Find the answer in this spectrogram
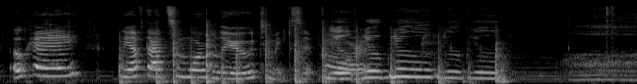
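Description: A high-pitched, child-like voice vocalising without clear words for about five seconds, over background music. The voice stops near the end, leaving only the music.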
